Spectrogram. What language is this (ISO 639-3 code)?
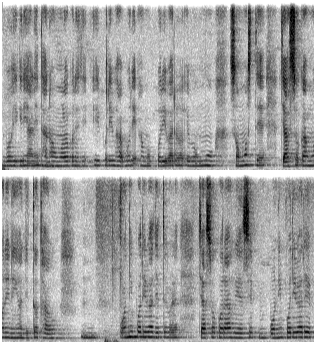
ori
